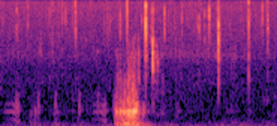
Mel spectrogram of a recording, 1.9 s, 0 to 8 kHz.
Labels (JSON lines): {"label": "biophony, knock croak", "recorder": "SoundTrap 300"}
